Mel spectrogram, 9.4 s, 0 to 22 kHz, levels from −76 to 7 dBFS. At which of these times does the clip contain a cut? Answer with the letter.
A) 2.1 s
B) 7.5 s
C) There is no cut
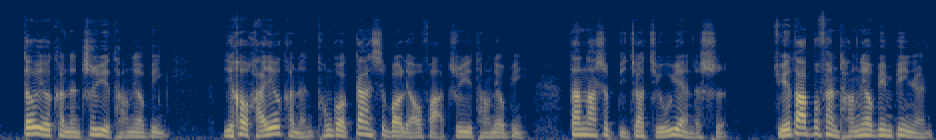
A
